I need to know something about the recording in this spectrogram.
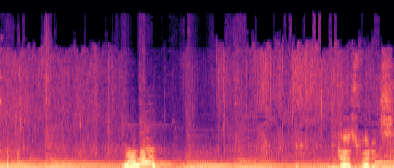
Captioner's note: dog barking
